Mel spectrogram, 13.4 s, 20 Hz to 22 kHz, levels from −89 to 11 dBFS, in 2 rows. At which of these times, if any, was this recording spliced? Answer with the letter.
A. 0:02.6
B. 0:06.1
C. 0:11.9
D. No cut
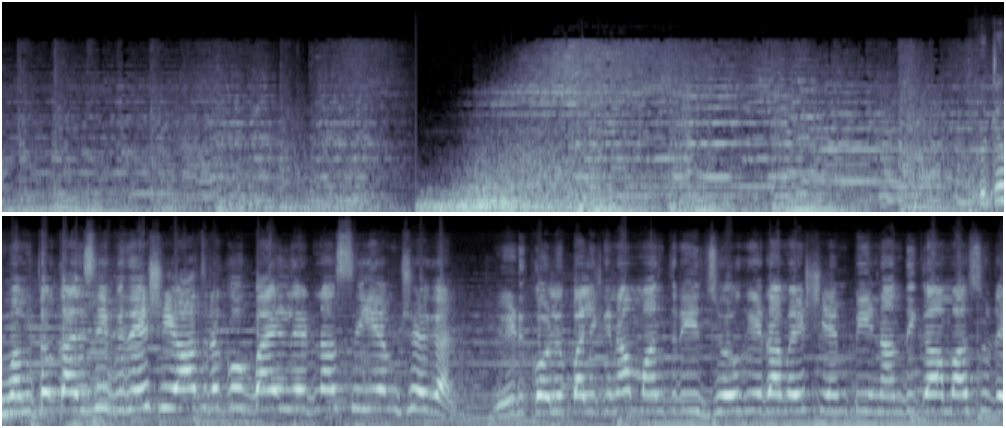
A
